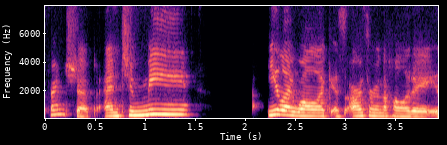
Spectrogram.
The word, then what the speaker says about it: Wallach: Wallach, yes, I believe that's the pronunciation.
